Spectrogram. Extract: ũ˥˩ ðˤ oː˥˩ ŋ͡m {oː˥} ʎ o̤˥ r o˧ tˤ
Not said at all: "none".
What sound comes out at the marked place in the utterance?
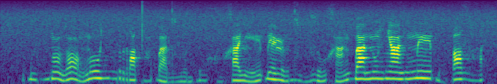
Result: oː˥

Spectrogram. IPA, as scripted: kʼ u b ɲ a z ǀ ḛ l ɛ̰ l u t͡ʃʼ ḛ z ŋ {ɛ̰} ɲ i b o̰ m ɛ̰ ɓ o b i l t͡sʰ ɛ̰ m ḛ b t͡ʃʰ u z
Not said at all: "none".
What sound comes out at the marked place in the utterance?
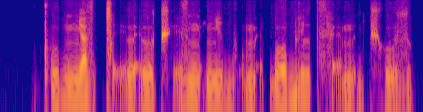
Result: ɛ̰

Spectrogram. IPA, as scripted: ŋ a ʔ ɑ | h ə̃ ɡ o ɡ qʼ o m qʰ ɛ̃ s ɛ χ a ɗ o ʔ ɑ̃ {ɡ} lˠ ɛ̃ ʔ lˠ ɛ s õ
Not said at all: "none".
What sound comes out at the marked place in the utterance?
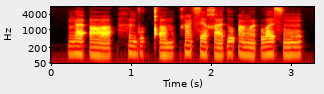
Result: none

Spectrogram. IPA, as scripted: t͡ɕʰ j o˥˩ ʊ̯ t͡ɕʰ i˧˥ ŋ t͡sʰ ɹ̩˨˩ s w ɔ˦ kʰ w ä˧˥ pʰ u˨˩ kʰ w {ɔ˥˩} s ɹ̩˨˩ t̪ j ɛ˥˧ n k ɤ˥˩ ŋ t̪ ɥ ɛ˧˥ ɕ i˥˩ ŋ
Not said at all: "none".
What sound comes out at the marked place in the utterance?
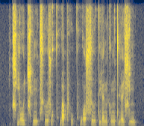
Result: ɔ˧˥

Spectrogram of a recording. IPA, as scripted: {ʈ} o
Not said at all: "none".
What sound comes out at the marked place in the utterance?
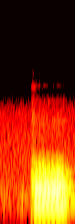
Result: k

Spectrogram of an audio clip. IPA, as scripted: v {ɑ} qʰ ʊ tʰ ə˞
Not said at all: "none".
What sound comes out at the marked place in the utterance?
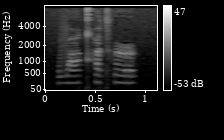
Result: ɑ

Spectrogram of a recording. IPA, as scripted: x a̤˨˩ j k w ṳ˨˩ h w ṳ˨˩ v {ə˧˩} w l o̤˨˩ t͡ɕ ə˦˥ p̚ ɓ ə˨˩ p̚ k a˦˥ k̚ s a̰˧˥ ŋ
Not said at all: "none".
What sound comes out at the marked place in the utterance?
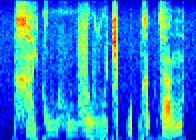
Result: ə˧˩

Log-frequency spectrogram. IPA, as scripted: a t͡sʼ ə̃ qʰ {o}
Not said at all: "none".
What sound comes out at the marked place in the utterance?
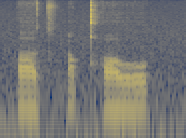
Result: o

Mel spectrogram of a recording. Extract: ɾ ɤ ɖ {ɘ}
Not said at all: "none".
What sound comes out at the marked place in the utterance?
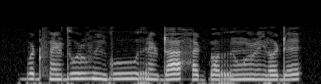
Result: ɛ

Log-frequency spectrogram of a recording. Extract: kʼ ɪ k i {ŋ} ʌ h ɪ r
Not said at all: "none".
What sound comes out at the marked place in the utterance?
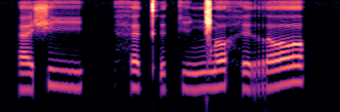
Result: ŋ͡ǁ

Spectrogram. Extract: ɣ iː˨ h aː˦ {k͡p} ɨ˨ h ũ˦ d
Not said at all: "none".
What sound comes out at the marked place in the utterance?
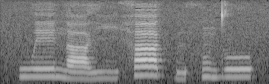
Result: k͡p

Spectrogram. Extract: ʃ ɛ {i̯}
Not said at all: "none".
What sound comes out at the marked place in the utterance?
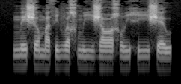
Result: u̯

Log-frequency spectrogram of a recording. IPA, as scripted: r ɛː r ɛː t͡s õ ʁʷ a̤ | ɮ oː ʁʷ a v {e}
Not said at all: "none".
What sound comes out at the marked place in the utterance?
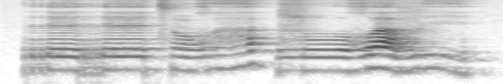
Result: e̤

